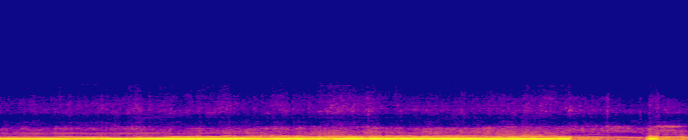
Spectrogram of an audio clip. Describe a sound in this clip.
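A motorcycle engine revs loudly close by.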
